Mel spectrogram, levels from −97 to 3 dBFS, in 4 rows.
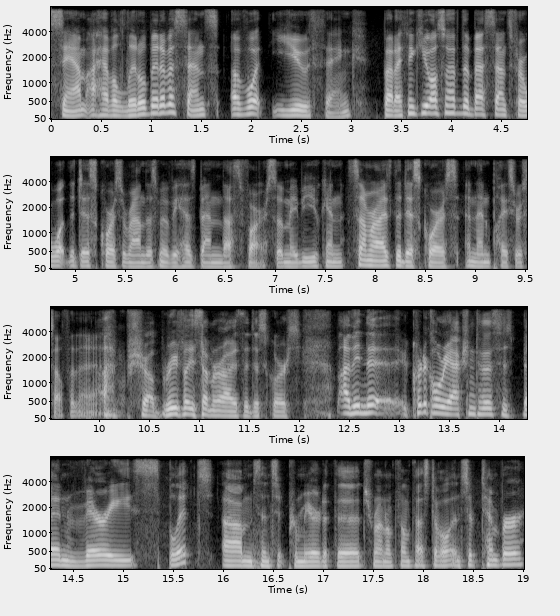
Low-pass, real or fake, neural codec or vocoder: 7.2 kHz; real; none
